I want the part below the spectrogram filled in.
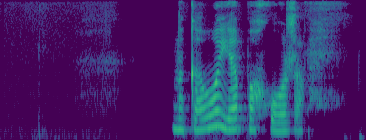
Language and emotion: Russian, sad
